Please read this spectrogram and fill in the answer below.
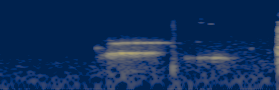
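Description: Near silence, broken about a second in by a faint, short two-note pitched call: a higher, longer note, then a brief lower one.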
